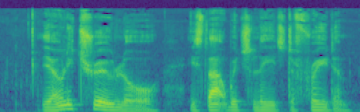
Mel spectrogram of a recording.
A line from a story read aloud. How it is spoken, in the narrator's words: Jonathan said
